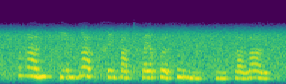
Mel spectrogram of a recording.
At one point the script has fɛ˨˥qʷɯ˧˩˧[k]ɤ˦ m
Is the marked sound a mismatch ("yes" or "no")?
no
